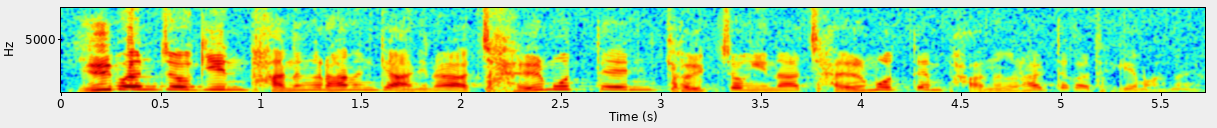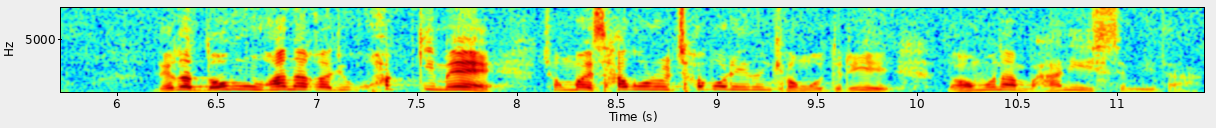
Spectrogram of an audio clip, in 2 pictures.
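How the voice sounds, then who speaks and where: A man's voice: high-pitched, a little mellow. Youth pastor, male, delivering a sermon in a church; questions the teens directly, leads the scripture reading. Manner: asks the listeners direct questions. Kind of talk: sermon to middle schoolers. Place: church sanctuary.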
